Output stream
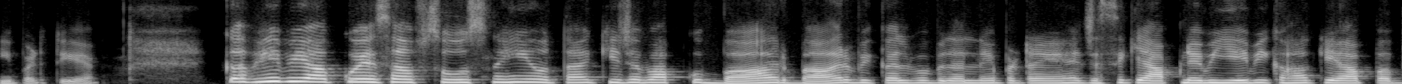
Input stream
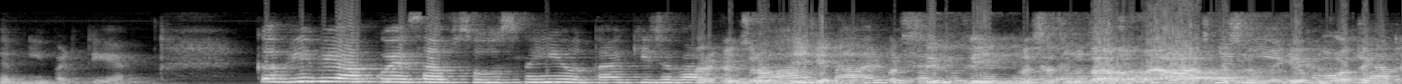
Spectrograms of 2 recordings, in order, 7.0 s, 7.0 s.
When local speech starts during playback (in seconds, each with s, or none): 3.5 s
